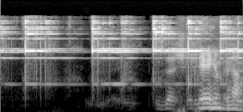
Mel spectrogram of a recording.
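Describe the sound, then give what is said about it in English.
A bright bell rings out three times in quick succession, its tone lingering between strikes; a voice starts talking over the last ring. “Did you bring that bell out just for this?”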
